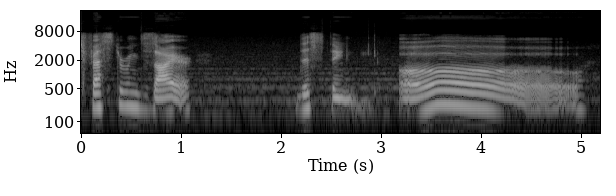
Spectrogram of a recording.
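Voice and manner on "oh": drawn-out realization. Real, not acted. Realises while reading event screen.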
